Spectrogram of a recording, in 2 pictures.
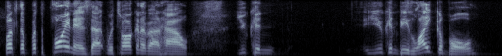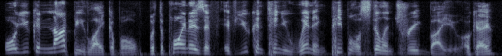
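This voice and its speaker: A combative man in his late thirties argues his case bluntly, his voice swinging widely up and down and sitting a little high for a man. The sound is dull and lo-fi and completely dry. He keeps talking over the other person. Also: sing-song, moderate pace, fairly bright tone, no room sound. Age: 30s. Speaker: podcast guest. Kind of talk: heated debate.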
